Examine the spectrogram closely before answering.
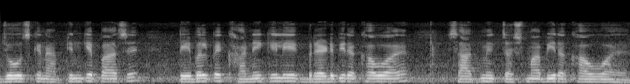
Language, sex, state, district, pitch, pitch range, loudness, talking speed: Hindi, male, Odisha, Khordha, 140 Hz, 130-145 Hz, -15 LUFS, 230 wpm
